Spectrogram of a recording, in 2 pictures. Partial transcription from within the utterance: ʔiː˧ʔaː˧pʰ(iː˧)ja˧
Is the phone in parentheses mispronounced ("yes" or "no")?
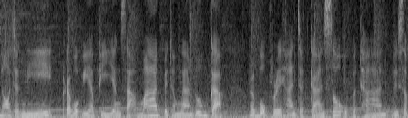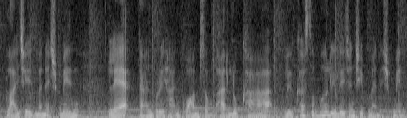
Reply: no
